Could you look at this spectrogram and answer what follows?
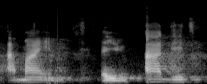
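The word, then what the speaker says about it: amaghị: Amaim. Amaim is spelled A-M-A-G-H-I with dot under the I. Amaim.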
